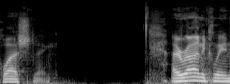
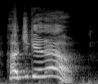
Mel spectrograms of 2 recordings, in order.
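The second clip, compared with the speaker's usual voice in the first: surprised friend; 10 semitones higher than usual. Retold or imitated. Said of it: "people come up to me being like".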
